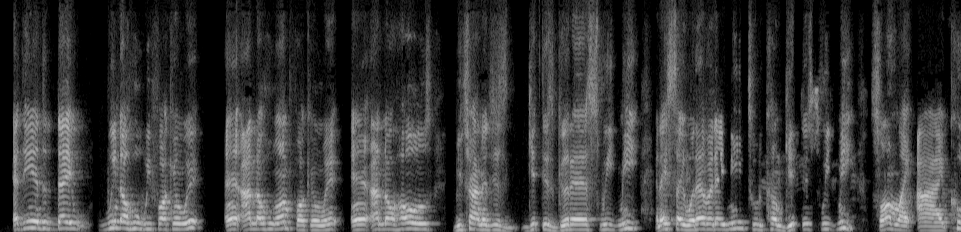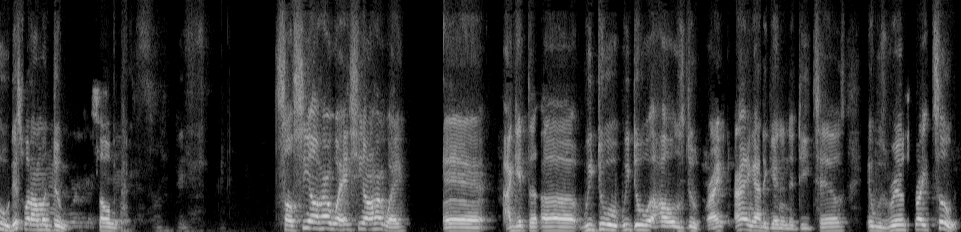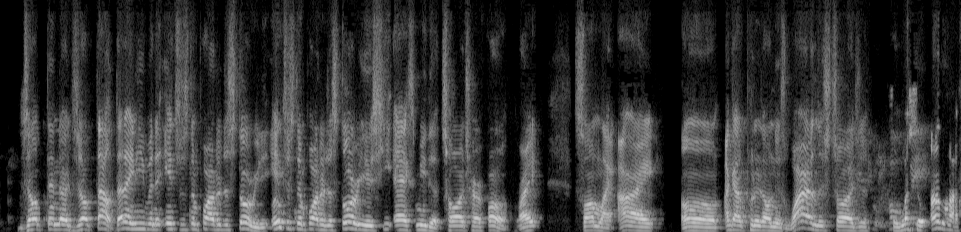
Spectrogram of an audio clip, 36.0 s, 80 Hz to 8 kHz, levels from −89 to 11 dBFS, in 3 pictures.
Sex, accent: male, American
